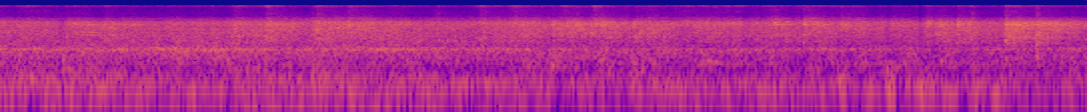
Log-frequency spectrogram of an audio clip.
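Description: Passenger train running along the track, heard from the open doorway of a coach: a steady, loud rumble of wheels on rails.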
